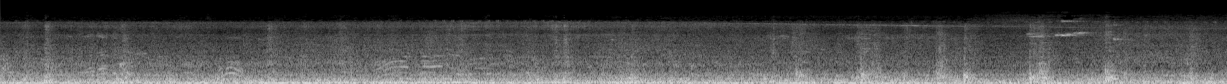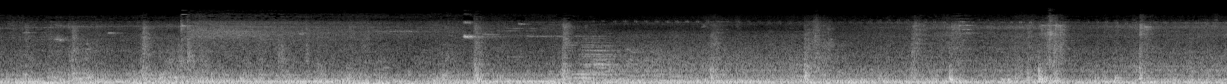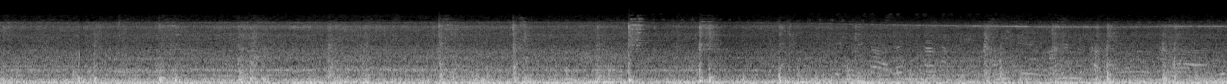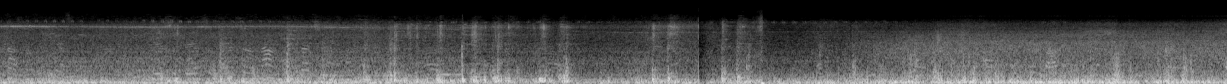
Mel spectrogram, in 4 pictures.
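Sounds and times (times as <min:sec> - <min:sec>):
train wheels rumbling: 0:00.0 - 0:49.0
high wheel squeal: 0:10.2 - 0:11.8, 0:12.5 - 0:18.5, 0:33.3 - 0:40.7.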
